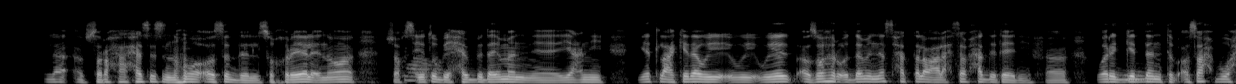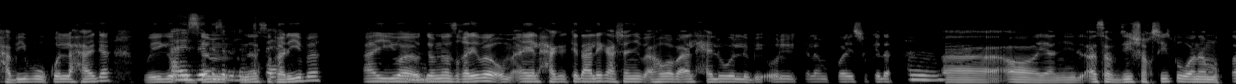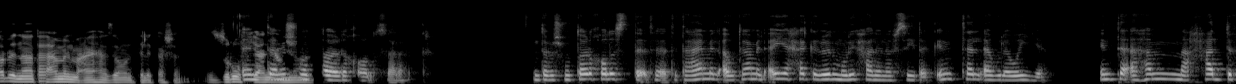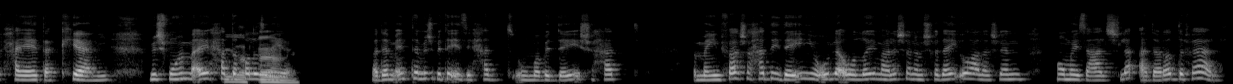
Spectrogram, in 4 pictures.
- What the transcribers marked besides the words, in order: tapping
- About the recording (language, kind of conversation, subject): Arabic, advice, إزاي أتعامل مع نقد شخصي جارح من صديق قريب بيتكرر دايمًا؟
- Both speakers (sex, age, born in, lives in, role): female, 35-39, Egypt, Egypt, advisor; male, 20-24, Egypt, Italy, user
